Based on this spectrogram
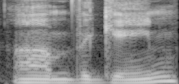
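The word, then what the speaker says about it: The Gam3: The game, which is spelled GAM3, World Seed, Futuristic Dungeon Core, Continue Online, Phantom Server, Office Wars.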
